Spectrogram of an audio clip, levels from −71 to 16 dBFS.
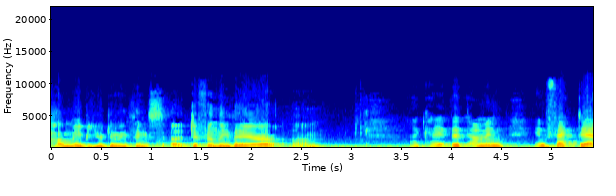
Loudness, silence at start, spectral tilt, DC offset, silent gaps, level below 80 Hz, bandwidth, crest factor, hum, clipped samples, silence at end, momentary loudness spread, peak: -14 LUFS; 0 s; -7.5 dB/octave; under 0.1%; none; -28 dBFS; 11 kHz; 12 dB; none; under 0.1%; 0 s; 16 LU; 0 dBFS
